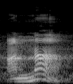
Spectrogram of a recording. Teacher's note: রটা লুপ্ত হয়ে ওই পরের যে ব্যঞ্জনটা আছে ন, তা দ্বিত্ব হয়ে গেছে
